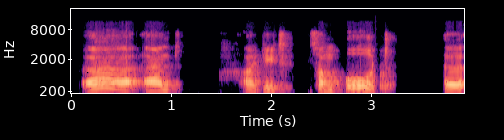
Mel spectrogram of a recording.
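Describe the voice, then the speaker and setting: A man with a Finnish accent, at a very slow pace. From Finland. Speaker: metal musician. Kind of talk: interview. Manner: halting.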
